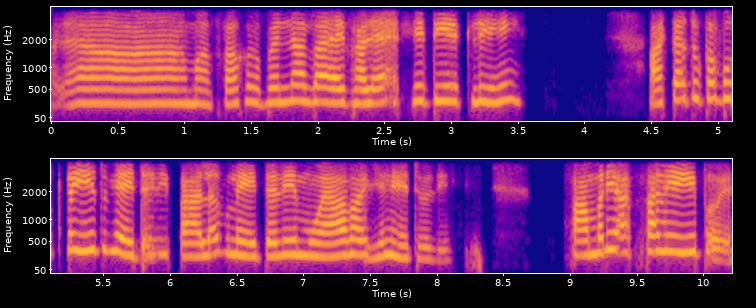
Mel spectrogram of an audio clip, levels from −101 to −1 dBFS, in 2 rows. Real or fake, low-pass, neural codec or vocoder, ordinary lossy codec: fake; 3.6 kHz; codec, 24 kHz, 0.9 kbps, WavTokenizer, medium speech release version 1; none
